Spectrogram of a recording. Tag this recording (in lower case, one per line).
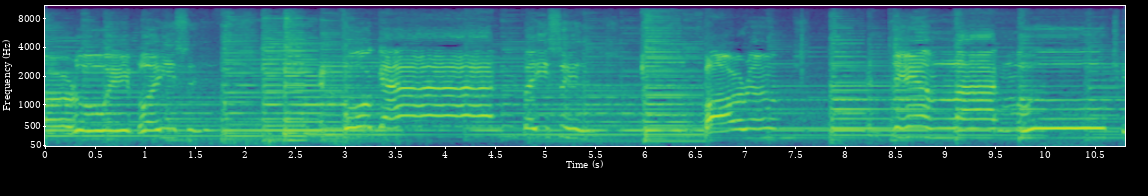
plucked string instrument
musical instrument
guitar
music
strum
